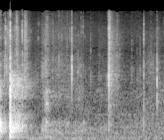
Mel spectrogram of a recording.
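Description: Scissors snip through stiff paper and sequined fabric.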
